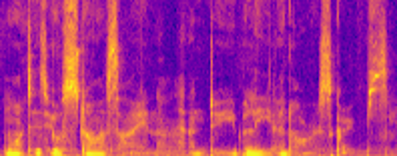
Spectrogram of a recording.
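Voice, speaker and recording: A woman speaking as an ASMR host in a hushed, whispered, casual question-and-answer style. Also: medium pitch, level tone, low-quality recording. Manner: slow, hushed, gently paced delivery.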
